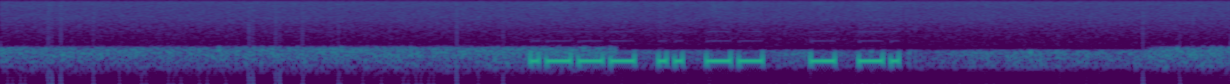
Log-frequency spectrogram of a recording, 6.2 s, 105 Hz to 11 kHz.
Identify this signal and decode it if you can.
Morse code, heard as a keyed tone, about 30 wpm, 380 Hz. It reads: JIM TN
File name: contests / naqp-cw-k5tr-op-k5pi- -1900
